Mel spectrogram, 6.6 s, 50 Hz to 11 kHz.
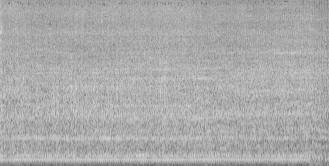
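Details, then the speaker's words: Late-model John Deere 445 garden tractor, 2500 hours, warm start on three-year-old gas: smooth, steady even drone, no stumbling or knocking; no exhaust smoke, doesn't burn oil, runs well. "now I'll start it up and show you guys the operation so warm start [Applause] not a single trace of smoke out of that exhaust pipe"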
